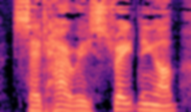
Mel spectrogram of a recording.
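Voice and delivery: plain reading voice

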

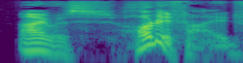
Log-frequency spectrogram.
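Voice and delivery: plain reading voice

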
